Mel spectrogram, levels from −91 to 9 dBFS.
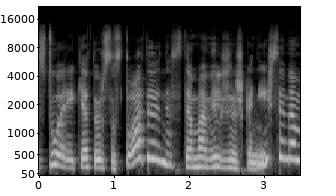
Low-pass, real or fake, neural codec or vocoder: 14.4 kHz; real; none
